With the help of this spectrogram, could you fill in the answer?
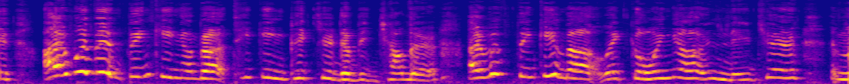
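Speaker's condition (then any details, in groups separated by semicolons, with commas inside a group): Cerebral palsy; fine motor difficulty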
